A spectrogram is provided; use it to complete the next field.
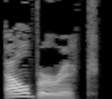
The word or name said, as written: alberich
